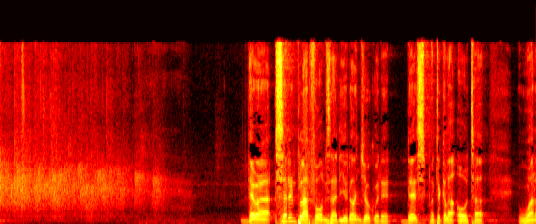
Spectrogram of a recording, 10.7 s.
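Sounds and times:
audience applause: 0.0 - 3.6
speech: 4.9 - 9.8, 10.4 - 10.7.

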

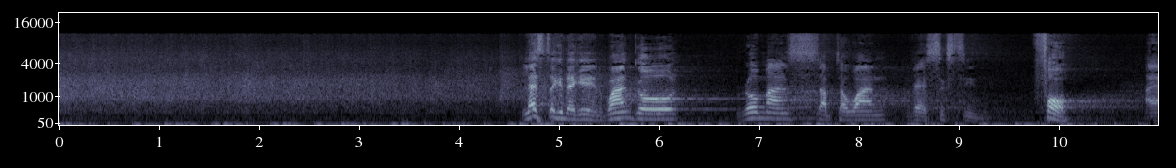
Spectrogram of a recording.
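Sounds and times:
audience clapping: 0.0 - 5.7
speech: 4.6 - 10.2.

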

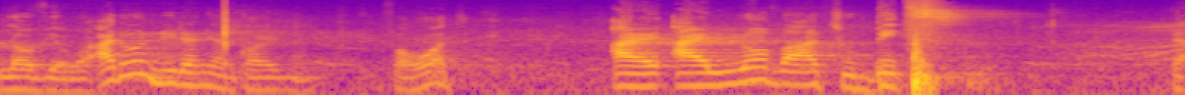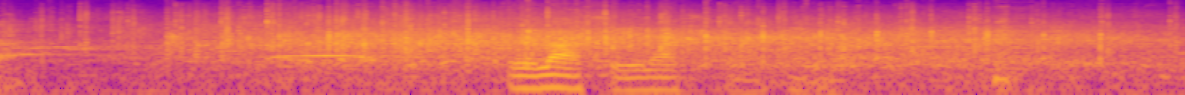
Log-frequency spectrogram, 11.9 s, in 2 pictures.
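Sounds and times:
speech: 0.0 - 2.5, 3.1 - 4.9, 5.8 - 6.2, 8.5 - 9.7
audience applause: 5.9 - 11.8
laughter: 9.4 - 11.8.

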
